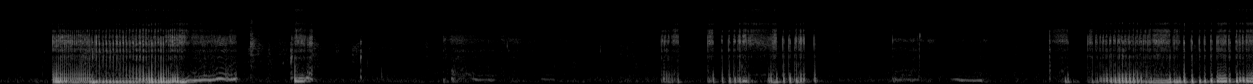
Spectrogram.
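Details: A Cane Corso puppy sleeping deeply and snoring loudly: rough, raspy inhaled snores with a low buzzing core, in bursts separated by quiet pauses, the loudest at the start and end.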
